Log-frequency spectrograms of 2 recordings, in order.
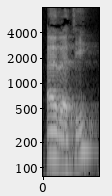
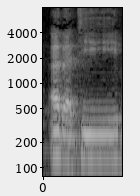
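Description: First: "أبتي" with short final i; "أبتي" cut short on the kasra. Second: "أبتي" held on a long ee; "أبتي" drawn out on the final ya. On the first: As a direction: keep "أبتي" brief: a-ba-ti. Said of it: "بالتاء المكسورة". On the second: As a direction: stretch the end of "أبتي": a-ba-teee. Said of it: "مع الياء". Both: Shown as a demonstration.

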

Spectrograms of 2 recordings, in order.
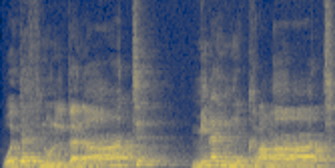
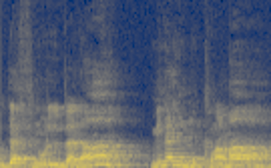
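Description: First: Slow long endings on البنات and المكرمات, crisp t; stop on T. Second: البناه and المكرماه ending in long aah, no t; stop on H. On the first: Teacher correcting to the preferred pause, final t on both. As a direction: draw out each aat and close on t. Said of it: "تقول هكذا". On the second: Teacher quoting the dialect proverb, h endings on both nouns. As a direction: let both plural endings fade into h. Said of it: "أن تقف على التاء بالهاء". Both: Shown as a demonstration.

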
